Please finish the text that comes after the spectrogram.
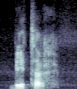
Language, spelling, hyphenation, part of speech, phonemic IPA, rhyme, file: Dutch, bitter, bit‧ter, adjective / noun, /ˈbɪtər/, -ɪtər, Nl-bitter.ogg
- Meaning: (adjective) 1. bitter (having an acrid taste) 2. bitter, embittered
